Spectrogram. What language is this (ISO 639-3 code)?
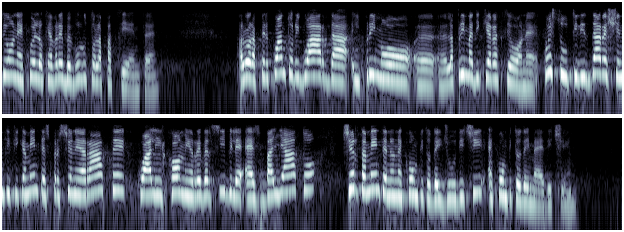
ita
